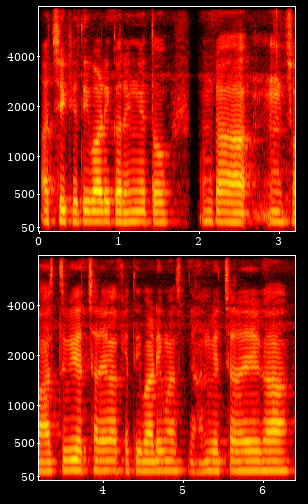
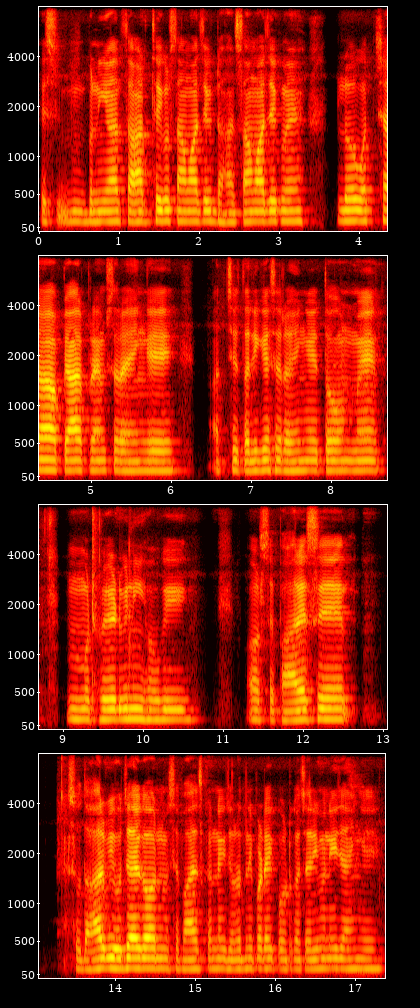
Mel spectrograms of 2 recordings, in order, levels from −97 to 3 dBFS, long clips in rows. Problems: background sounds at intervals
